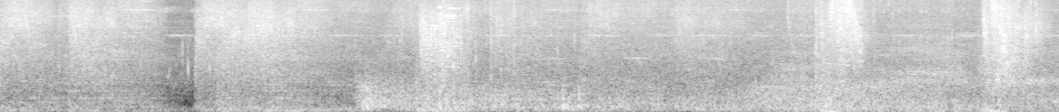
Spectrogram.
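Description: A man talks into a microphone close by.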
